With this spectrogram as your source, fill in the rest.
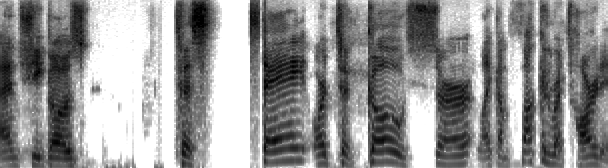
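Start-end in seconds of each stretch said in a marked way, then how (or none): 1.7-4.7 very slow, condescending, talking-down tone. Retelling a woman's reply to the speaker's coffee order, imitating a condescending tone. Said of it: "it was this very condescending tone".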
